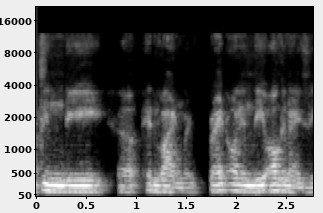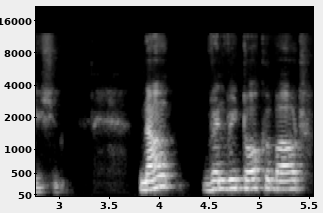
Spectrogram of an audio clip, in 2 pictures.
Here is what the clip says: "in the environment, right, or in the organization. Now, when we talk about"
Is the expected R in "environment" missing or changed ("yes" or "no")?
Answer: no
